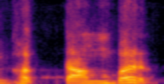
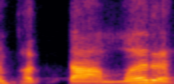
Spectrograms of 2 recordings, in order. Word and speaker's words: भक्तामर: भी मार अभी भी भक्तांबर भक्तांबर नहीं है भक्तामर है अमर भक्त जो होते हैं वो भक्त अमर करने के लिए आदिनाथ भगवान की स्तुति की जाती है ऐसा उसका उच्चारण है इन सारी बातों का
